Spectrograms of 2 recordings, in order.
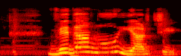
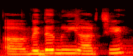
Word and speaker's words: Vidaamuyarchi: So this movie is called Vidamu Yarchi. I hope that's how it's pronounced. Vidamu Yarchi, yeah, Vidamu Yarchi, because it's double A.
